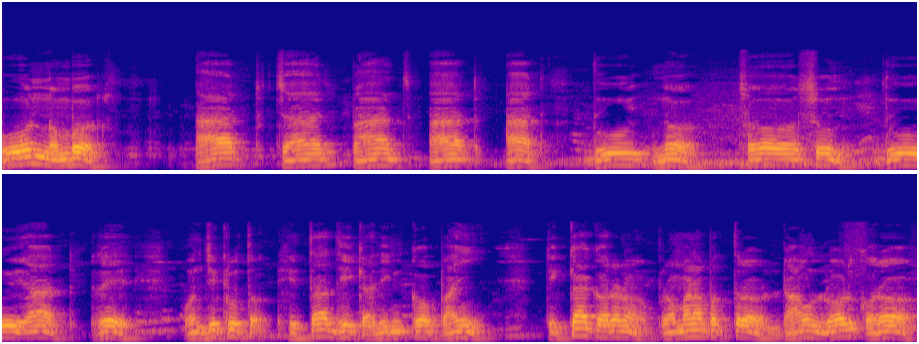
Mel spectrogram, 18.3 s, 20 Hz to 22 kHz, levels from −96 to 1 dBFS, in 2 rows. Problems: continuous background conversations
